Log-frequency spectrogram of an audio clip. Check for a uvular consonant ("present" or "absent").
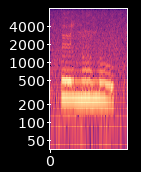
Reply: absent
